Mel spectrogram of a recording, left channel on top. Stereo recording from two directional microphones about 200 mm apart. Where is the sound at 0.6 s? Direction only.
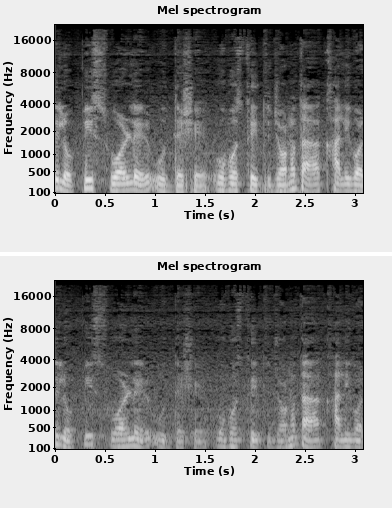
45° left (ahead or behind).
